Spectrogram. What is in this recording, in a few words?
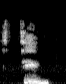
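"still", Nigerian Pidgin, female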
